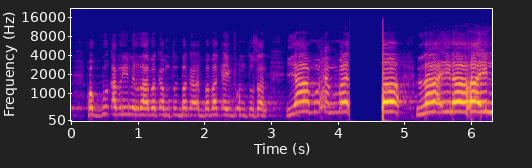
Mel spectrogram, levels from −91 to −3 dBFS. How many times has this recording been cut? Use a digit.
1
